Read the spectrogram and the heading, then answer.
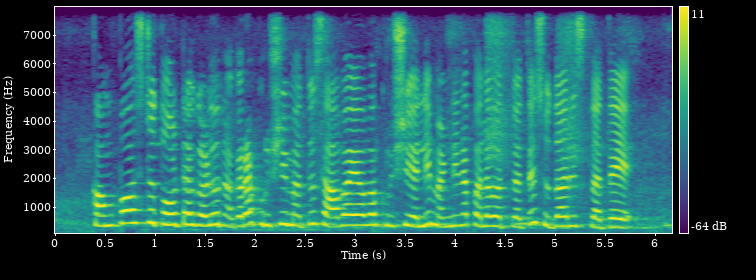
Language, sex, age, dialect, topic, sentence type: Kannada, female, 18-24, Central, agriculture, statement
